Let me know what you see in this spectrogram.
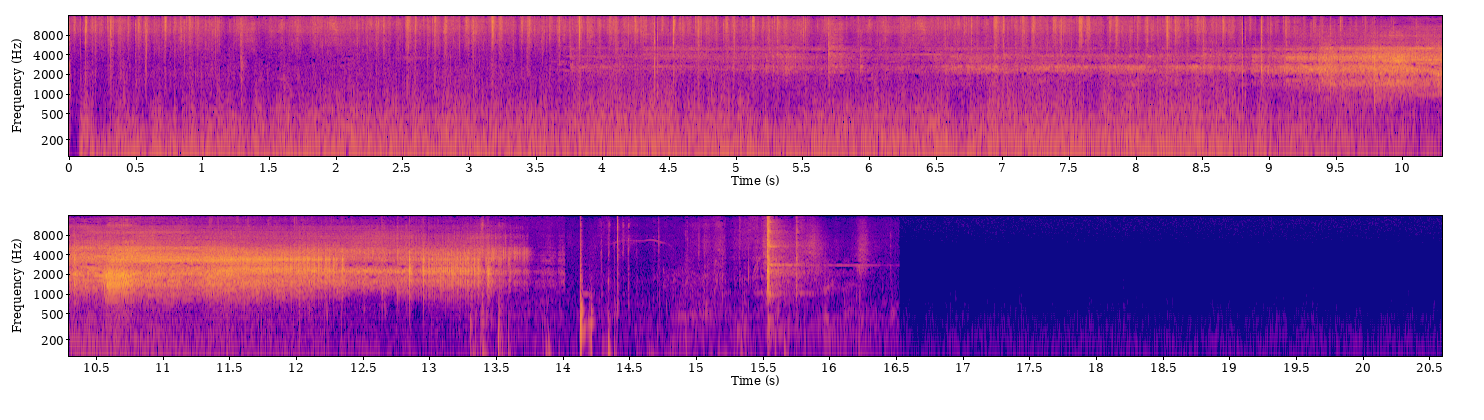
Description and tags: Soundtrack made by parents and children for the workshop “Caçadors de sons” at the Joan Miró Foundation in Barcelona.
Composició realitzada per pares, mares i fills, per el taller ‘Caçadors de sons’ a la Fundació Joan Miró de Barcelona.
